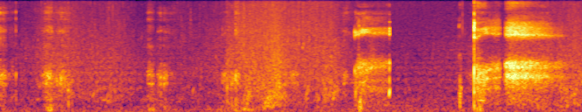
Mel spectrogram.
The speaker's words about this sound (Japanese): 波の音とかもこの方がしっかり聞こえてるんじゃない？ザーって感じで、なんか耳障りがいいのだよね。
